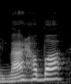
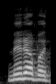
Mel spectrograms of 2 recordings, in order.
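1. Ortadaki h sesi açıkça telaffuz edilir. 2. Ortadaki h sesi düşer. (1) "Sadece merhaba" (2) "merhaba değil"

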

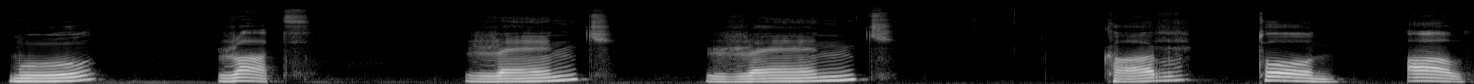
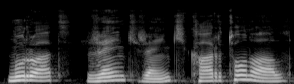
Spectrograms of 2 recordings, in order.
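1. Yavaş okunuyor, heceler arasında duraklanarak. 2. Tek, akıcı bir cümle olarak hızlıca okunuyor. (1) "hece hece okuyalım önce" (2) "Daha sonra hızlı bir şekilde okuyalım"

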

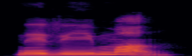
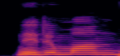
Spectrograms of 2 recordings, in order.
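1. i ünlüsü uzun söyleniyor. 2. i ünlüsü kısa söyleniyor. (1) "Şuradaki i'yi uzatmayı unutmayalım" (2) "Neriman değil"

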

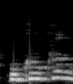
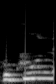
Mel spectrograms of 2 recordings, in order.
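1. Ekten önceki ünsüz k. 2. Ekten önceki ünsüz yumuşak g.

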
